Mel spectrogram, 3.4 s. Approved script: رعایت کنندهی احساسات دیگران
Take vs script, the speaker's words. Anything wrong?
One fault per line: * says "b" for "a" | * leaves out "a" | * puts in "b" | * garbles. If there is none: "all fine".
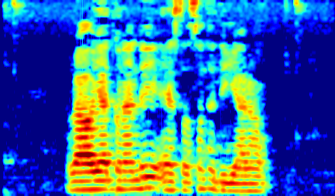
all fine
